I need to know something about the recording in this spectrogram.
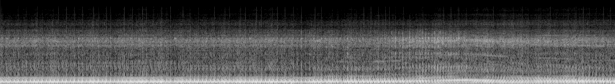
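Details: Yamaha Virago XV250 V-twin started after 6 years in storage, old fuel black, carb primed with squirted petrol; loud lumpy twin beat surging and sagging as throttle is blipped, running rough while clearing stale fuel.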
